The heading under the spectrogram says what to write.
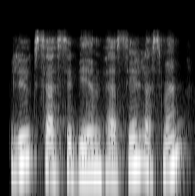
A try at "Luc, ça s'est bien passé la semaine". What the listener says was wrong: The mouth is too open, isn't it? When you close your mouth, you're not pushing on the chest enough. So therefore, you feel there's nothing. So to make sound again, you go, la semaine. And I'm just like, ça s'est bien passé la semaine. Use this, send it forward.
